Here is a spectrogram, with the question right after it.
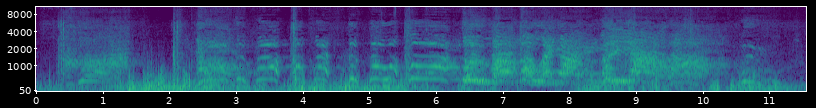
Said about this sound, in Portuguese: Uh, as pessoas que seguem o rugby conhecem esta dança de guerra dos maoris, mas realmente os ucranianos gostaram muito de ver os seus camaradas uh, da Australásia despedirem-se deles assim.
